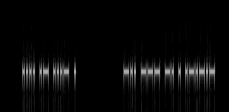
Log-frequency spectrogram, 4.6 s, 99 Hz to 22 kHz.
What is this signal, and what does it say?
Morse code, heard as a keyed tone, about 36 wpm, 700 Hz. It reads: HAVE DONE.
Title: 4x Word-Spacing - Sentences from Top 500 Words - 35wpm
